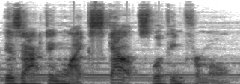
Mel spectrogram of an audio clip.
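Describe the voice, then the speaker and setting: A storyteller reading aloud to children in expressive narration, with explanatory asides. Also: medium pitch, normal speed, over music, rough recording.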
